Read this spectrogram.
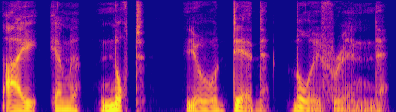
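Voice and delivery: slow, lightly Russian-accented mocking; a touch of Russian accent, very slow; Russian president mocking Jack in a Russian accent. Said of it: "Pukov's rough accent grated".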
